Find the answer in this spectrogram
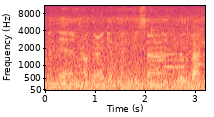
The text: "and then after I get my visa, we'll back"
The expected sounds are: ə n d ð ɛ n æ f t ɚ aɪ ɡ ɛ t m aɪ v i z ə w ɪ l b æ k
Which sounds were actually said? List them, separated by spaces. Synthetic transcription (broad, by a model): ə n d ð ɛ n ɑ t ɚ aɪ ɡ ɛ t m aɪ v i s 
